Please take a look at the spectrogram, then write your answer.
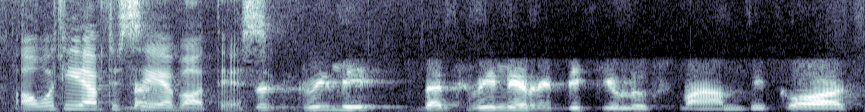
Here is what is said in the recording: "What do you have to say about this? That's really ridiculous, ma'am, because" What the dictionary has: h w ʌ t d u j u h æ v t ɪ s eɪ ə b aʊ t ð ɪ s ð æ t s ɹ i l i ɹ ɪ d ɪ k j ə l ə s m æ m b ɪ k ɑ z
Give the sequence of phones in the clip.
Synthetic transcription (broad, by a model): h w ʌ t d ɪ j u h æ f t ɪ s eɪ ə b aʊ t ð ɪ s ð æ t s ɹ i l i ɹ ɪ d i k j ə l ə s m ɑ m b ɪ k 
